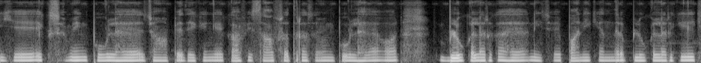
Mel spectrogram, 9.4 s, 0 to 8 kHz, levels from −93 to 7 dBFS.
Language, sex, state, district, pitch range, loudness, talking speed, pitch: Hindi, male, Bihar, Araria, 135-145 Hz, -18 LUFS, 175 wpm, 140 Hz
